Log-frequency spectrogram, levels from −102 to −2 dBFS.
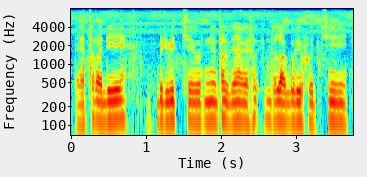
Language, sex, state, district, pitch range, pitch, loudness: Chakma, male, Tripura, Unakoti, 115-125 Hz, 120 Hz, -18 LUFS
